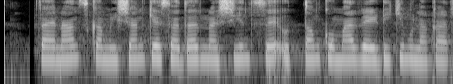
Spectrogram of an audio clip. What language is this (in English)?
Urdu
